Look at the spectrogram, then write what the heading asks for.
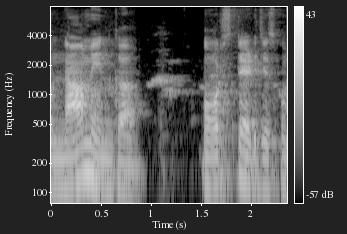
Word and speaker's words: Oersted: को हैं तो मैंने यह जो नाम इनका और स्ट्रेट जिसको मैं बोलता हूं इसको लोग अलग-अलग तरीके से बोलता है कुछ लोग इसको और स्टेट भी बोलता है और स्टाफ को साइलेंट करके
